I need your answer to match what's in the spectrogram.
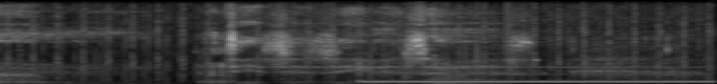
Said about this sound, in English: Is she gonna pick up the phone? Or is she going to just ignore me? Maybe her phone's downstairs.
